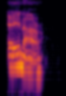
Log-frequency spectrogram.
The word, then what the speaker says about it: Einar: Hello, Ejnar. – Einar. – Einar, thank you. Yeah. – Thank you. – Sometimes on these international servers, I spell it with a Y. It makes it simpler, but it's Swedish.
